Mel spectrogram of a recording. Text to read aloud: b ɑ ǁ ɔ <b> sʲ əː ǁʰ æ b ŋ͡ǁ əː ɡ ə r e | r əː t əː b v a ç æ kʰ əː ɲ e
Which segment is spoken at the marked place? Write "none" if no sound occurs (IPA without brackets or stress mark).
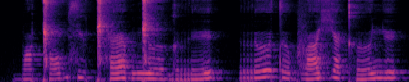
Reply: b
